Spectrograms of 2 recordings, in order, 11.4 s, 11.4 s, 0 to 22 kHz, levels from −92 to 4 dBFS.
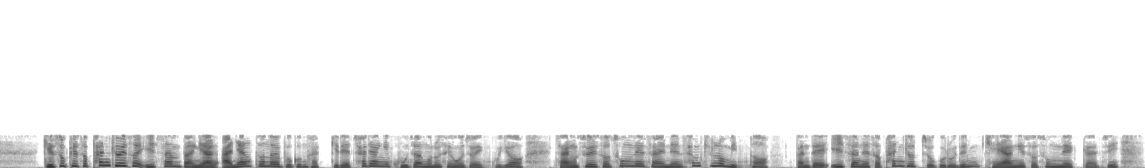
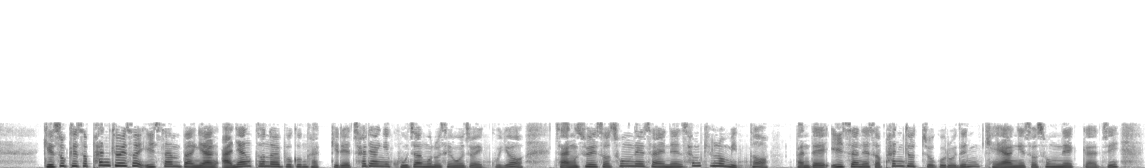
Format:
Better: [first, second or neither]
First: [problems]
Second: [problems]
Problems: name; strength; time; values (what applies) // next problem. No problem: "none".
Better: second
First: garbled, watery; badly; nothing above 4 kHz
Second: garbled, watery; slightly; nothing above 6 kHz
